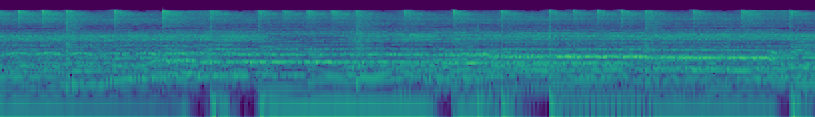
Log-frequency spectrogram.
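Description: Music: a slow song's passage between its lyric lines, with held sung notes over a sustained low bass and a steady light beat.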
